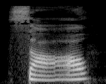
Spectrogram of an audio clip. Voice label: "sao3", pinyin

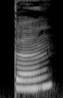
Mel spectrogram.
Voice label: "gen2", pinyin audio

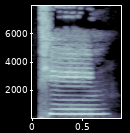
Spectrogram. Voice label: "ting1", pinyin

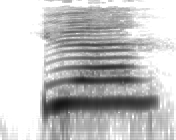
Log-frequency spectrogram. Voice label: "yuan1", pinyin

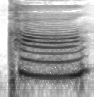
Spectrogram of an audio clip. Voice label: "kang3", pinyin

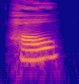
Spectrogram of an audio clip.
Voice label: "hou2", pinyin audio

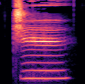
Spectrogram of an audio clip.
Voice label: "zhi1", pinyin

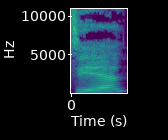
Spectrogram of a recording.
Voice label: "jian2", pinyin audio

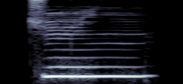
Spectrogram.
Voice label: "jun1", pinyin

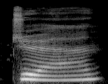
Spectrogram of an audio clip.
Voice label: "juan3", pinyin

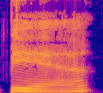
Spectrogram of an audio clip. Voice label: "bian3", pinyin

